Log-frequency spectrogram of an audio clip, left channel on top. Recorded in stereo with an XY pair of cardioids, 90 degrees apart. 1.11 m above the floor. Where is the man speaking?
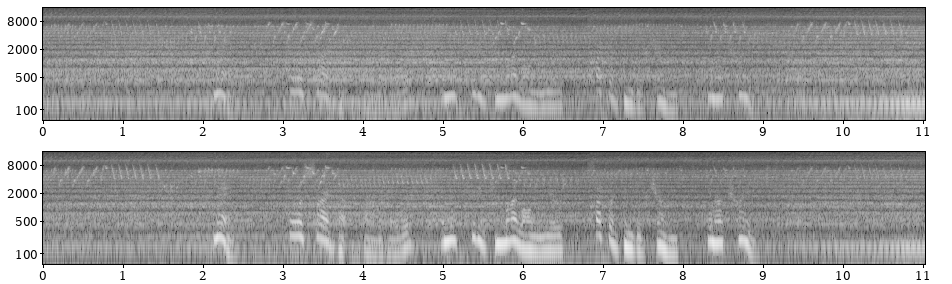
65° right.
